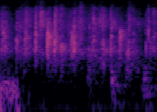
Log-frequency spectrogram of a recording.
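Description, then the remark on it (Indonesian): An audience applauds Moto Video, a steady crackle of many overlapping claps at moderate-to-soft level, sustained without pause for the full two seconds with no voices on top. “tepuk tangan dong bagi untuk untuk moto video, terlebih dahulu”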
